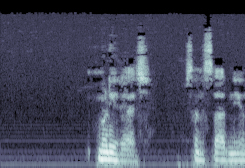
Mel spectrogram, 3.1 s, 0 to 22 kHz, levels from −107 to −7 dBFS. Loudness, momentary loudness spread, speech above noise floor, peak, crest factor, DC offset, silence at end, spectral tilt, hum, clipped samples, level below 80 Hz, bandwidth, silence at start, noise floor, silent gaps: -21 LUFS; 7 LU; 36 dB; -6 dBFS; 18 dB; under 0.1%; 0 s; -4 dB/octave; 60 Hz at -50 dBFS; under 0.1%; -46 dBFS; 16 kHz; 1.2 s; -57 dBFS; none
